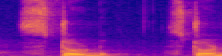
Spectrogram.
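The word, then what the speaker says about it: stood: स्टूड तो यहां पर यह जो डबल ओ ए रहा है इसको हम शॉर्ट प्रोनाउंस करें इसका जो प्रनंसीएशन होता है वो शॉट हो रहा है छोटा हो रहा है छोटे यू के रूप में हो रहा है अब यहां पर यह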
